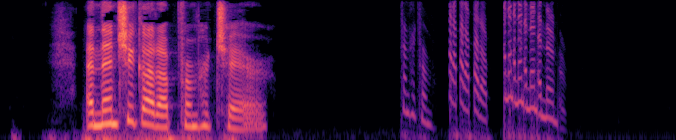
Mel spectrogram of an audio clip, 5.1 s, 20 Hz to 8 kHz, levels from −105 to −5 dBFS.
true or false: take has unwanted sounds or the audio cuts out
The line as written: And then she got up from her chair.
true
